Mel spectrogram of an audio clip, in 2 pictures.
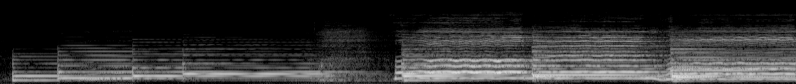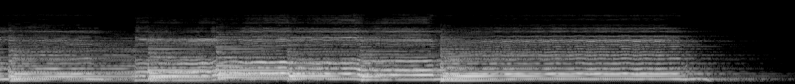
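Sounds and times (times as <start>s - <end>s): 
tenor singing Amen: 0.4s - 15.8s
choir singing a threefold Amen: 4.0s - 15.2s.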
